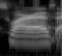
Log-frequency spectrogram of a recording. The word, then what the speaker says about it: Suarez: And then the last name is Suarez, S is in Sam, UAREZ.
